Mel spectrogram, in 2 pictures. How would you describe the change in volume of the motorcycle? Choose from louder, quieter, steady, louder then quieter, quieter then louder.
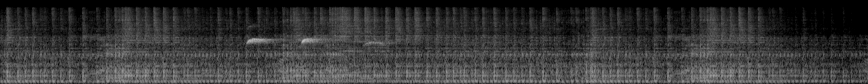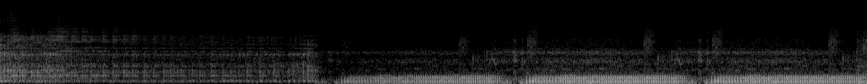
quieter then louder.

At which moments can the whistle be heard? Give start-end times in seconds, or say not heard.
2.5-3.9.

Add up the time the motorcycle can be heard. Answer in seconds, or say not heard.
17 s.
